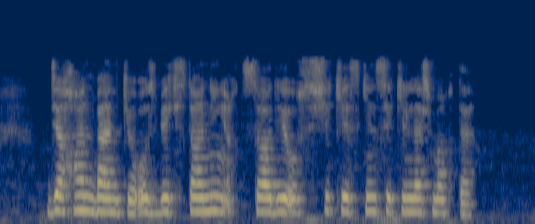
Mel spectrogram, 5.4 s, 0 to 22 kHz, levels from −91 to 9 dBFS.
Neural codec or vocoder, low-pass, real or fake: none; 7.2 kHz; real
